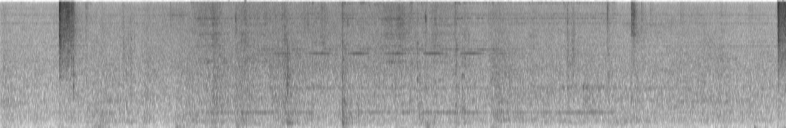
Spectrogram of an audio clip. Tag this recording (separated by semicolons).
aw; Factory; field; machines; Poland; Wroc; Wroclaw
